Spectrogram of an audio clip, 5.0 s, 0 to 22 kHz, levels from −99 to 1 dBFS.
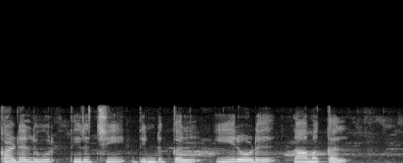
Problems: background sounds at intervals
